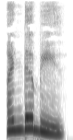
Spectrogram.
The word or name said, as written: ಅಡ್ಡಬೀಳ್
